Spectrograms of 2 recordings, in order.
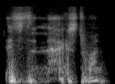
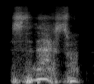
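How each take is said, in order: First: Whisper. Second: Said in the usual way. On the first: Acted. Repeats line under breath.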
